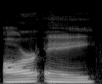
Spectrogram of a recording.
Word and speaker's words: Ragosta: Yeah, the pronunciation almost sounds like Ragosta. So it's like, it almost seems like there'd be a different vowel in there. But yes, it's an O, I swear.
